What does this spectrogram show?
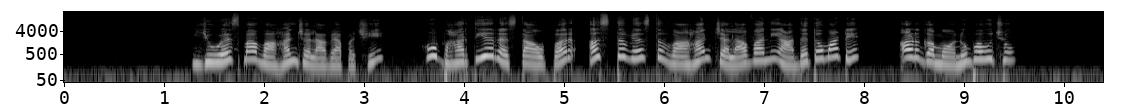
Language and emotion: Gujarati, disgusted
